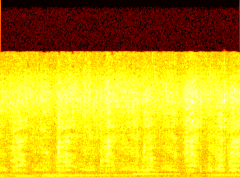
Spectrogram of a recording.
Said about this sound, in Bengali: আর এটা ভালো করে একটুখানি কষিয়ে নেব।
